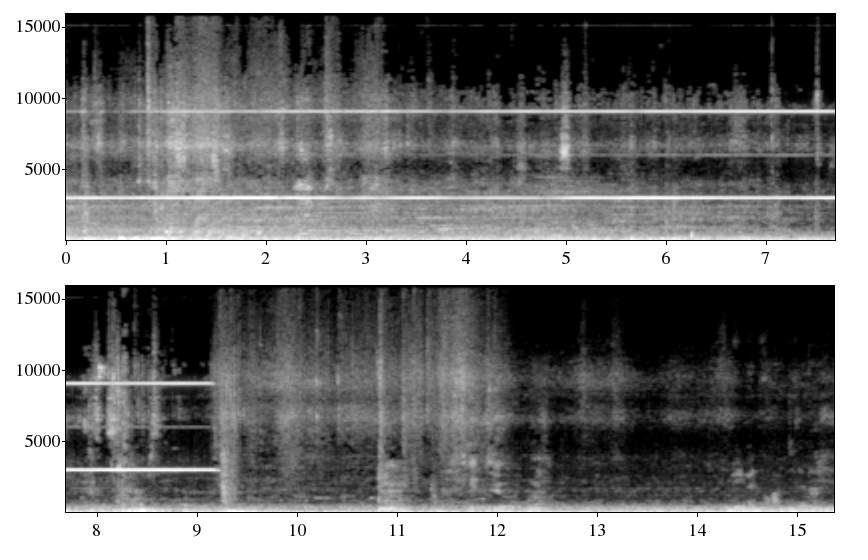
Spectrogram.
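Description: Steady high-pitched electronic buzzer of an MEI hydraulic circular glass elevator sounding while its curved glass doors slide shut. It cuts off about nine seconds in, as a dull knock is heard when the doors meet.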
